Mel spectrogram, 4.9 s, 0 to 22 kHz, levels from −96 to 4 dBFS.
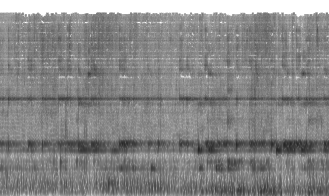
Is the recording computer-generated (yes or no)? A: yes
